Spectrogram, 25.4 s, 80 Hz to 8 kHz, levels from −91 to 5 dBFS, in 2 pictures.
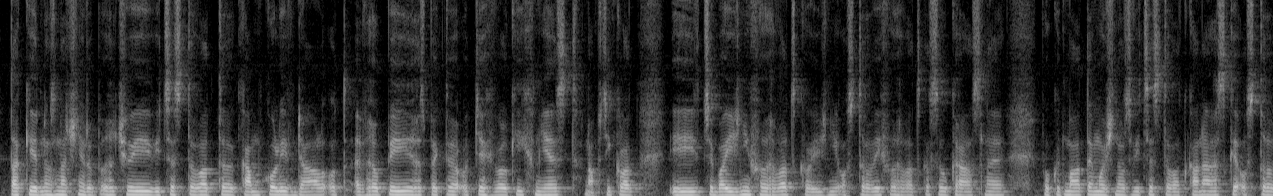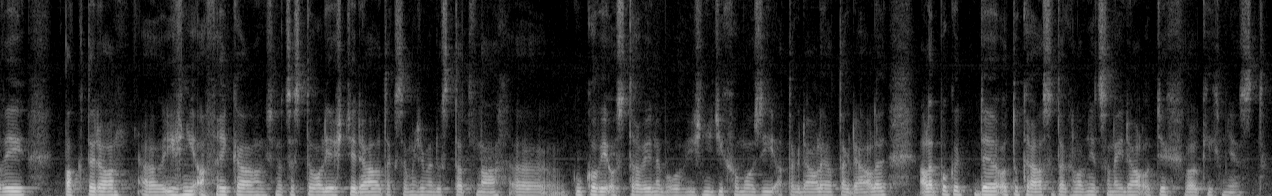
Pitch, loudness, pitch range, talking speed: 140 Hz, -24 LUFS, 135-145 Hz, 160 wpm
